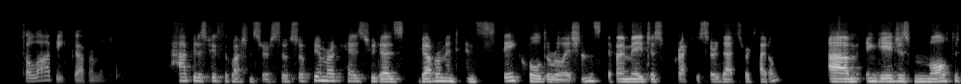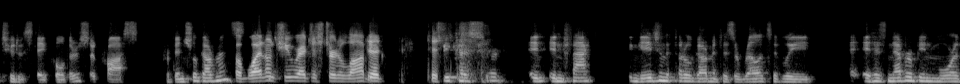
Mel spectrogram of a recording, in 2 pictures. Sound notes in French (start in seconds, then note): 7.8 voix de l'interprète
